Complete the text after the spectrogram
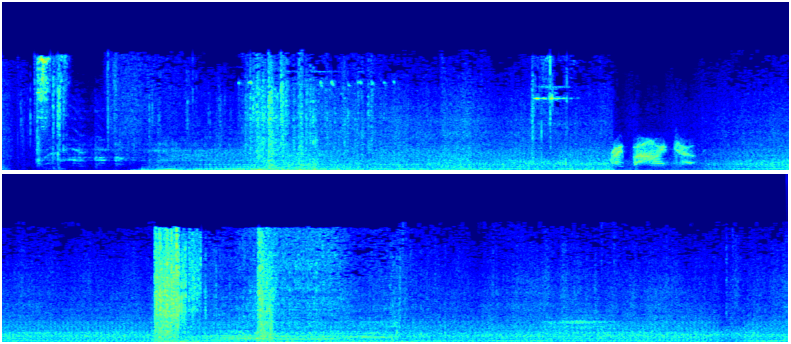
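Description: A truck engine starts and roars steadily as the truck drives off.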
